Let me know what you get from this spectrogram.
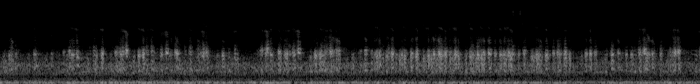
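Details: A dense chorus of wood frogs in Alaska, singing loudly while courting in spring after thawing out, gives rapid, duck-like clucking chuckles that overlap without pause.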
